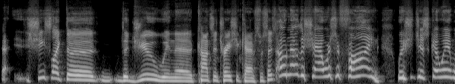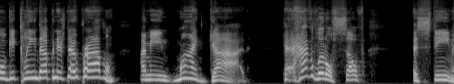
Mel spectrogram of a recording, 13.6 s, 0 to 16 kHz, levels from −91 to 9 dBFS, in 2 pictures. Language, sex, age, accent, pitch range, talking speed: English, male, 50-69, American, 160-245 Hz, 170 wpm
